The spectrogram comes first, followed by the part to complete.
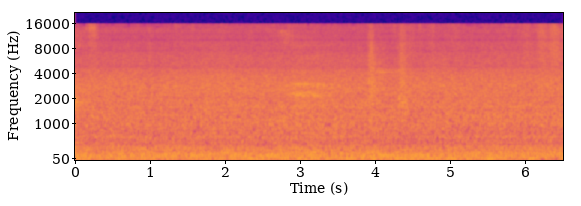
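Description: Steady low mechanical rumble with an even background noise, unchanging throughout.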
